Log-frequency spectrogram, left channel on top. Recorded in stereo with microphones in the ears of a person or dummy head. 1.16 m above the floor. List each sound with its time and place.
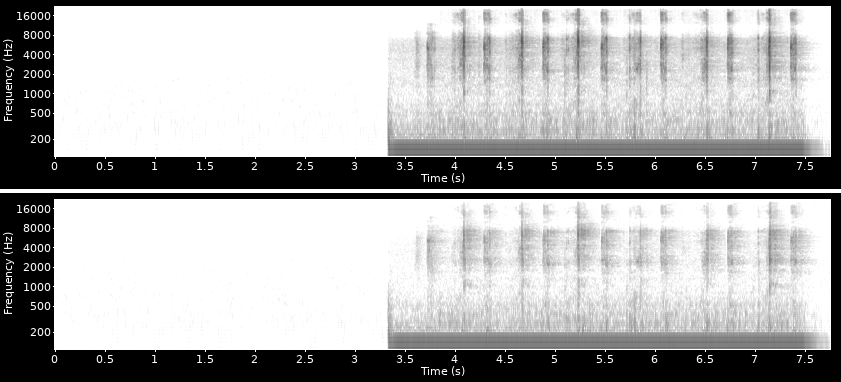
3.3 s scissors: 50° left (ahead or behind), 0.5 m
